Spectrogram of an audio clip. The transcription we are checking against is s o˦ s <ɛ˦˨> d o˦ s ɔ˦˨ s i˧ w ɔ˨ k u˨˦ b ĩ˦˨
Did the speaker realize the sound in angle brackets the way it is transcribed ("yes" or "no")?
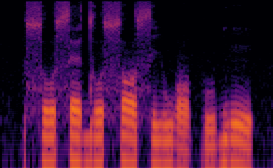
no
